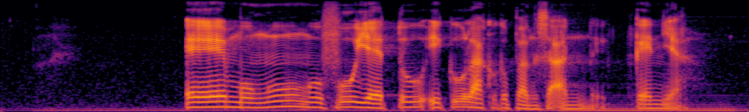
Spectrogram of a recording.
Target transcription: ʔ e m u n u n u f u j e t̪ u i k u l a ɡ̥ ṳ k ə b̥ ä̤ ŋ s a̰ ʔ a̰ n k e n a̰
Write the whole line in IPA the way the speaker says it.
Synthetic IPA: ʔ e m u ŋ u ŋ u f u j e t̪ u i k u l a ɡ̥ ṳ k ə b̥ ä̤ ŋ s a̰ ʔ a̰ n k e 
